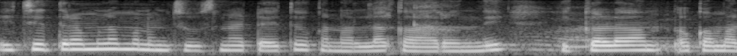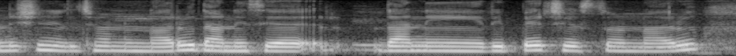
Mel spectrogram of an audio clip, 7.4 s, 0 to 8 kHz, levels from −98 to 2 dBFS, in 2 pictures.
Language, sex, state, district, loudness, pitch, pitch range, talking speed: Telugu, female, Andhra Pradesh, Srikakulam, -20 LUFS, 205 Hz, 195-230 Hz, 145 wpm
